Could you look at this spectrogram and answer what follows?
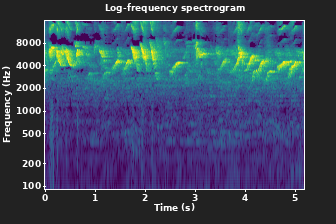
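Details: Double-collared seedeater song: quick, high, twittering phrases of bright slurred notes, repeated almost without pause over faint low background sounds.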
